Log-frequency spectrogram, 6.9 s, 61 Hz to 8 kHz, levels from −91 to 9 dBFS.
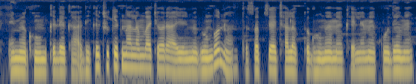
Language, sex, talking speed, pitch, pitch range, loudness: Bajjika, male, 205 wpm, 130 Hz, 130-135 Hz, -16 LUFS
